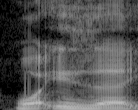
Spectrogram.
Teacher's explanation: الف مدہ ہے ایک الف کی مقدار کے برابر کھینچ کر پڑھیں گے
